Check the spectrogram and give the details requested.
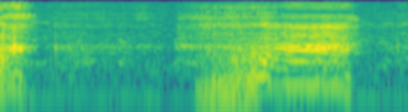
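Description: Drawn-out, rattling, rough breaths separated by a quieter gap; snoring.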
